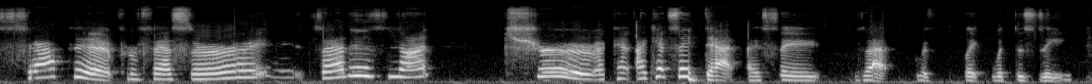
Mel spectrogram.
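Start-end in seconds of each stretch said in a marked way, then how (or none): 0.0-6.0 put-on high drawn-out Jersey accent. Rereading a line after being told to say it that way: Harley Quinn Jersey accent. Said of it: "like a Jersey accent".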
